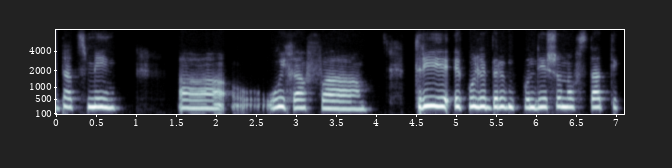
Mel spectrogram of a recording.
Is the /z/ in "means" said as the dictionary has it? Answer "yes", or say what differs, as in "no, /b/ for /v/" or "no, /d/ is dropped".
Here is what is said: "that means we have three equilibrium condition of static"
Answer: no, /z/ is dropped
